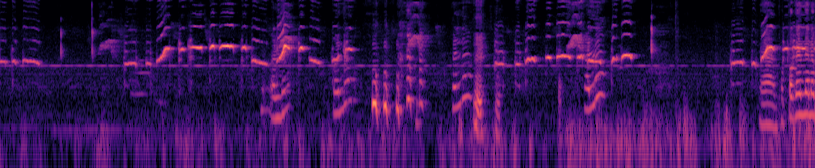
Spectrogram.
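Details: Pet cockatiel mixing sustained whistles with rapid chattering, squawky notes and falling slurred sounds, varied and irregular, over a steady electrical hum.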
